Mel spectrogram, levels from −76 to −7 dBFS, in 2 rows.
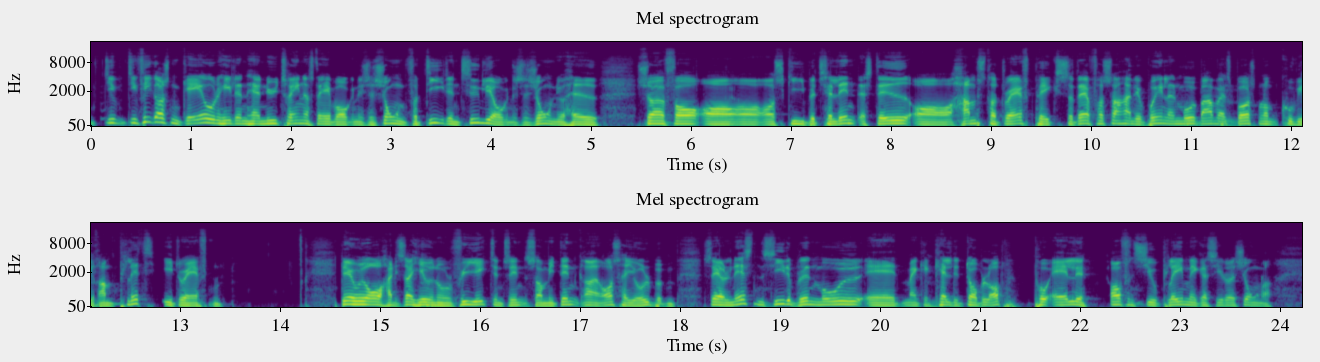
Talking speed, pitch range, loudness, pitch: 215 wpm, 120-145 Hz, -18 LUFS, 130 Hz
